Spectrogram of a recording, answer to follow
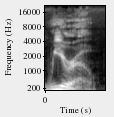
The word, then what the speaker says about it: gyro: like Gyros but I was told you're it's pronounced weiro oh okay and those were amazing like Luke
